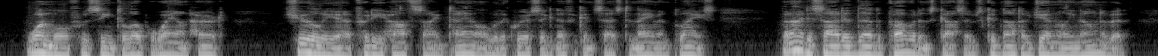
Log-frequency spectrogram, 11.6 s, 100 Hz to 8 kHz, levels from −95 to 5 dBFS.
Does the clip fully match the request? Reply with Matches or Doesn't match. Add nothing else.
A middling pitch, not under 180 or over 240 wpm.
Doesn't match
